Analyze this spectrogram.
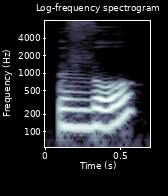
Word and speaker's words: vos: Okay, and then for the plural, no, vos, and then leur. Okay, so remember, even if you've got this final S, you don't pronounce it, as it was the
